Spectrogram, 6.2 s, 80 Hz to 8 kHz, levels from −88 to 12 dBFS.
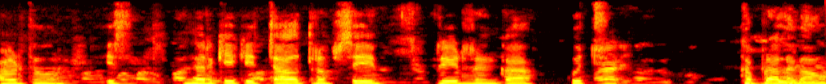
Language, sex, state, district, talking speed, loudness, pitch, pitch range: Hindi, male, Bihar, Kishanganj, 155 wpm, -16 LUFS, 185 Hz, 175-195 Hz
